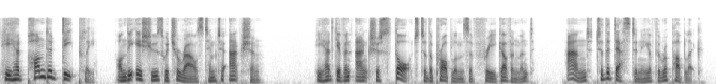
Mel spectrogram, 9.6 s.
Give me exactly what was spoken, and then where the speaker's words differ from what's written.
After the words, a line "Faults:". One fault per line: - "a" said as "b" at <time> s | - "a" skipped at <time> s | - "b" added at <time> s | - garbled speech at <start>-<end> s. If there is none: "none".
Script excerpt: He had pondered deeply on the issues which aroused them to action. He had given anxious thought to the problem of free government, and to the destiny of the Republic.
He had pondered deeply on the issues which aroused him to action. He had given anxious thought to the problems of free government, and to the destiny of the Republic.
Faults:
- "them" said as "him" at 2.8 s
- "problem" said as "problems" at 5.8 s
